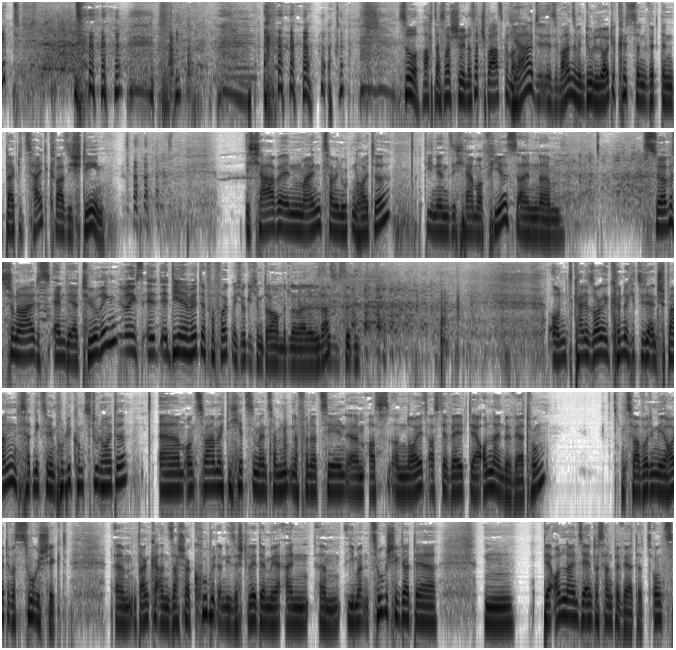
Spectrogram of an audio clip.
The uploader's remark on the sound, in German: Live von einem Bielefelder Campingplatz. In Bielefeld.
